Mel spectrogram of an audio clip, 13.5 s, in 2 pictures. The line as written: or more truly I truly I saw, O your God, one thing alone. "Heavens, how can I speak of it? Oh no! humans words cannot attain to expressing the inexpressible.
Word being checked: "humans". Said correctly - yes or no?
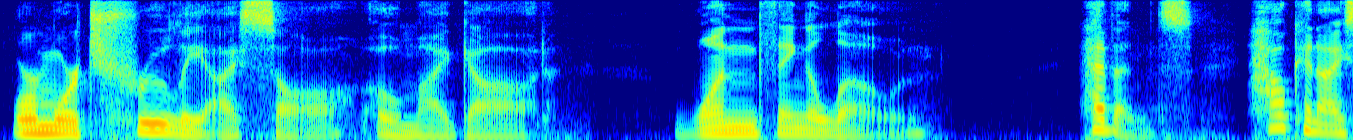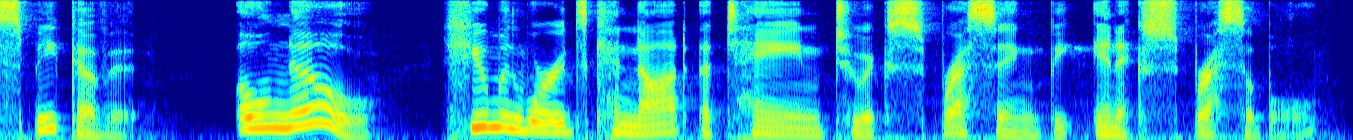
no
